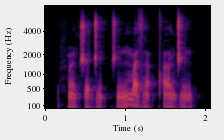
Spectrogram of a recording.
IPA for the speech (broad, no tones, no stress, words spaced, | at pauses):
fœ̃t͡ʃɒd͡ʒĩʔ t͡ʃĩmazãʔ tʼãd͡ʒĩ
